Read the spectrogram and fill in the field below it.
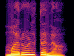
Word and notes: ಮರುಳುತನ: maruḷutana

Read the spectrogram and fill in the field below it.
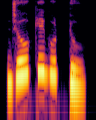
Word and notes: ಜೋಕೆಗುಟ್ಟು: jōkeguṭṭu

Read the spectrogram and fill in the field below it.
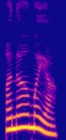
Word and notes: ಅನಮ್ಯ: anamya

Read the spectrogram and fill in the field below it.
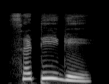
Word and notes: ಸಟೀಗೆ: saṭīge

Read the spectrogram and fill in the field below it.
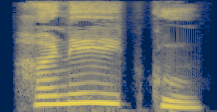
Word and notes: ಹಣೆಯಿಕ್ಕು: haṇeyikku

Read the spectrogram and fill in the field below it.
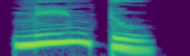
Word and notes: ಮಿಂಡು: miṇḍu

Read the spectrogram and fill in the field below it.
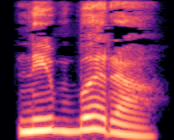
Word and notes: ನಿಬ್ಬರ: nibbara

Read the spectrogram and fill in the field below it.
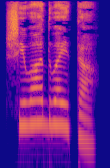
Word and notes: ಶಿವಾದ್ವೈತ: śivādvaita

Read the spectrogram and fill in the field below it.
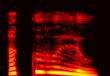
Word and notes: ಅಕ್ಕಿಹುಲ್ಲು: akkihullu

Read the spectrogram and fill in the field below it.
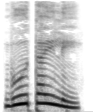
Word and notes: ಭೂತೈಲಿ: bhū taili

